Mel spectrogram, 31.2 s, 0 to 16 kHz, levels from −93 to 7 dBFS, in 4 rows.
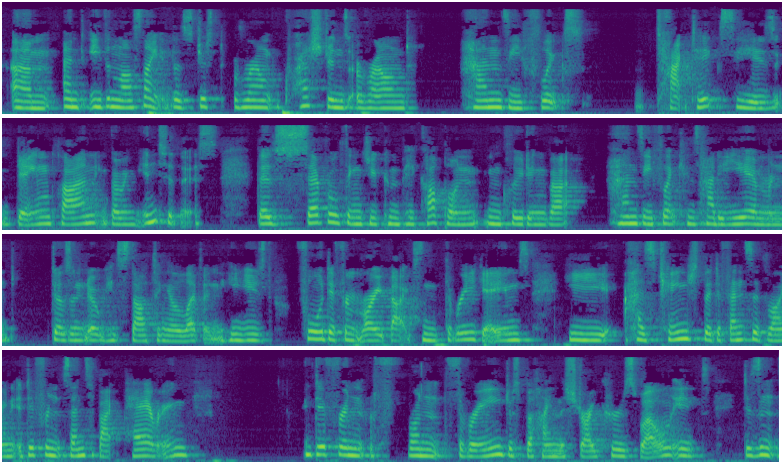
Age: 10-29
